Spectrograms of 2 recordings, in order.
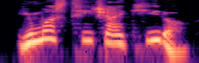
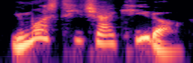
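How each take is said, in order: First: Higher, earnest plea to teach Aikido; imitating an old sensei begging him; pleading Japanese master. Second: Higher, pressing the plea once more; an old sensei imitated, urging harder; insistent repeated plea.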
